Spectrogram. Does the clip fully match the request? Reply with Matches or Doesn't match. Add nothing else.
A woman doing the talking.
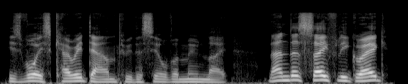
Doesn't match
